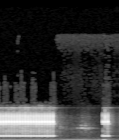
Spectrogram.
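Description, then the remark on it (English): A telephone rings over the line as an operator connects a call to a police station: one rapid, trilling burst lasting nearly a second, a short pause, then the next ring begins. Thin and fairly loud, with no voices. “I'm ringing.”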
